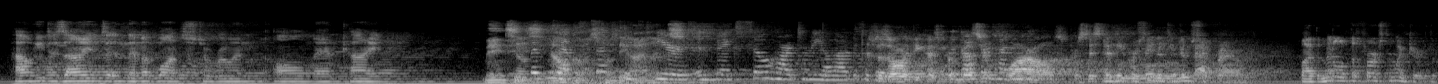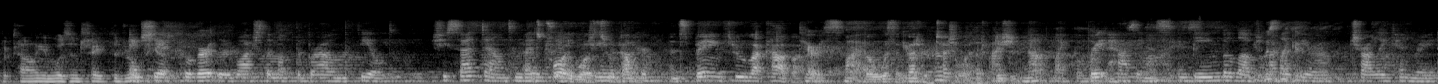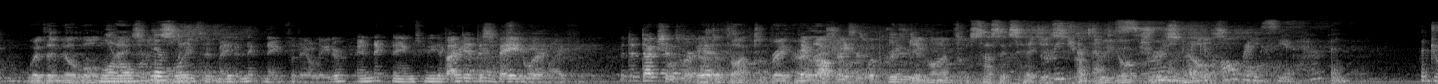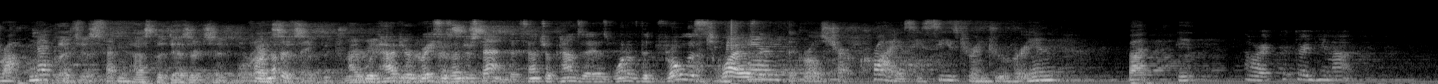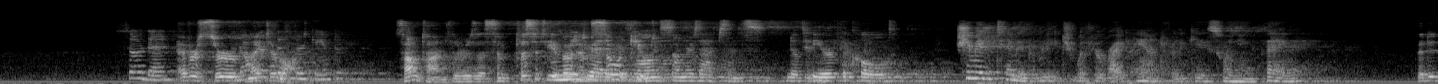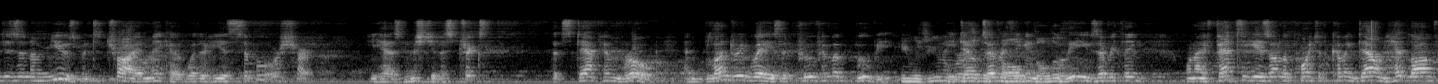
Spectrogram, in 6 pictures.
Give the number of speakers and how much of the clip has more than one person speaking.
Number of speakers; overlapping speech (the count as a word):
eight, about 35%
